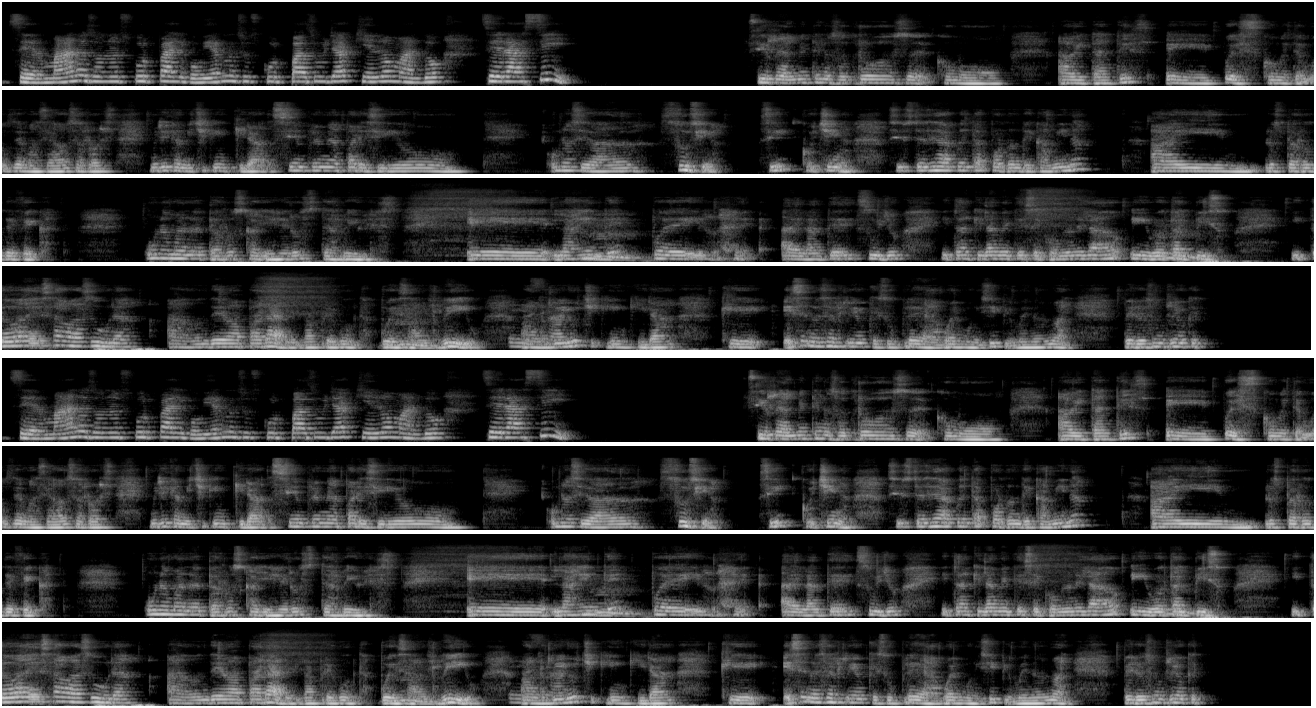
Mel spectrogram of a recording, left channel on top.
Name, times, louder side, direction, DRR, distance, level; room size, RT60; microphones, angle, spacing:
voice 1, 0.2-5.6 21.3-21.6 44.4-45.0, left 2 dB, 20° left, -2 dB, 0.3 m, -24 dB
voice 2, 7.5-18.2 18.6-20.3 20.7-23.9 24.4-26.7 27.0-27.4 27.7-32.5 32.7-33.7 34.0-40.7 41.0-51.3, right 1 dB, 50° right, 1 dB, 0.7 m, -23 dB
Respiratory sounds, 27.9-28.0 28.4-29.0 29.2-30.0 30.3-31.3 32.0-32.8 36.4-37.1 37.6-38.7 40.3-40.9 41.9-42.6 43.1-43.9 45.7-46.6 47.0-47.2, equal, 60° left, 0.7 m, -29 dB
2.7 x 2.2 x 2.6 m, 0.34 s
head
